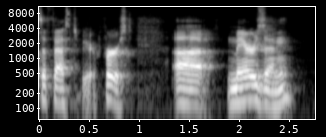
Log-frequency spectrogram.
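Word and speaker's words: Märzen: festive beer first uh marezen i believe that's the current pronunciation merizen is the type of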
